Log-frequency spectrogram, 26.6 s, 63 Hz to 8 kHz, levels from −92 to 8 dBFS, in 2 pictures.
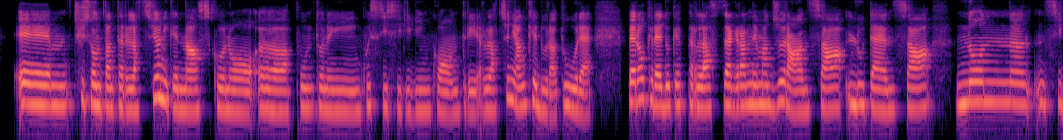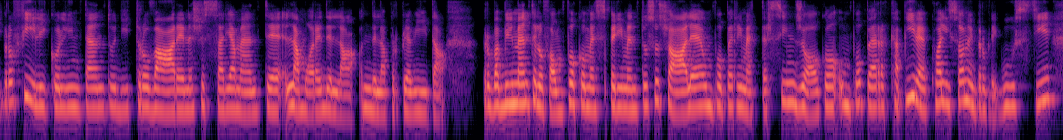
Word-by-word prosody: Ehm, 210 -2 +4
ci 245 - -4
son 215 -3 +2
tante 195 0 0
relazioni 185 +9 +1
che 195 -5 0
nascono, 175 -1 0
uhm, 195 - -1
appunto 185 +2 -1
nei 175 -1 -3
in 175 +1 -5
questi 205 +2 -7
siti 180 -2 -10
di 180 - -9
incontri, 175 0 -4
relazioni 185 +7 -2
anche 210 +3 0
durature. 175 -1 -1 0.4
Però 240 +2 +5
credo 205 -5 +3
che 210 +1 -3
per 210 -2 -3
la 195 0 +4
stragrande 210 +1 +2
maggioranza 195 -3 +2
l'utenza 195 -2 0 0.3
non 235 0 -1
si 220 0 -8
profili 225 -3 -1
con 195 0 -1
l'intento 190 0 -2
di 185 0 -10
trovare 180 -3 +4
necessariamente 180 -2 -1
l'amore 175 -3 +2
della 165 -5 -2
della 175 -4 0
propria 175 0 -3
vita. 170 0 -3 0.5
Probabilmente 215 +2 +3
lo 200 -2 +3
fa 190 - 0
un 170 +1 +1
po' 220 +5 +1
come 200 -3 0
esperimento 185 0 -1
sociale, 195 -5 +3
un 200 0 0
po' 195 0 -2
per 200 0 -3
rimettersi 175 +1 -3
in 230 0 0
gioco, 195 0 0
un 205 0 -1
po' 225 +1 -3
per 200 0 0
capire 215 -1 +2
quali 225 +2 +1
sono 230 +4 0
i 210 - 0
propri 185 -3 -6
gusti, 205 +6 -4
195 Hz, 140 wpm, -26 LUFS, 180-210 Hz, 0.5 s, Però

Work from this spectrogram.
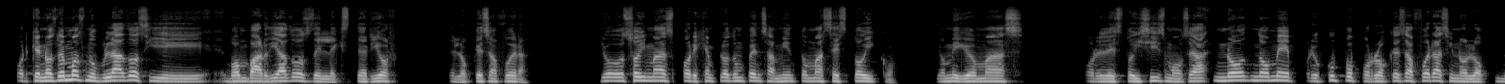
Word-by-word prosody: porque 170 0 0
nos 170 0 +4
vemos 200 0 +5
nublados 180 +3 +3
y 135 -3 -1 0.2
bombardeados 145 +3 +2
del 130 -2 -1
exterior, 130 +2 -2 0.5
de 130 -2 -11
lo 125 0 -5
que 145 - +1
es 140 - -2
afuera. 135 -5 -2 0.7
Yo 165 +1 +1
soy 175 +2 +2
más, 170 -2 +1
por 165 -3 -2
ejemplo, 155 +2 -2
de 160 - -1
un 155 -2 -3
pensamiento 145 -2 -2
más 145 -1 -2
estoico. 140 -5 -2 0.3
Yo 135 0 -6
me 145 0 +1
guío 140 0 +2
más 140 -1 -1 0.6
por 135 -2 -8
el 135 - +1
estoicismo. 135 +2 -1
O - - -6
sea, 150 0 0
no 180 +2 +3
no 185 -1 +1
me 185 -2 +2
preocupo 165 +4 -4
por 145 -2 -4
lo 135 -2 0
que 165 - -4
es 160 - -5
afuera, 165 +2 +1
sino 140 -3 -2
lo 130 -2 -1
145 Hz, 170 wpm, -23 LUFS, 135-170 Hz, 0.7 s, vemos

